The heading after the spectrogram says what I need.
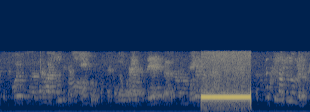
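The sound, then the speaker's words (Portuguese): A telephone tone sounds while a call is being placed: one steady, loud, mid-pitched beep lasting about a second, set between stretches of quiet Portuguese speech. “Tô ligando.”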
